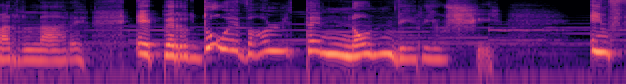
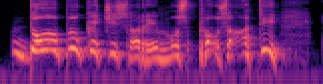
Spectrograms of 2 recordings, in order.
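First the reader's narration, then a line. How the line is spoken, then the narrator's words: Exclaimed. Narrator (Italian): esclamò il signor Bumble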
